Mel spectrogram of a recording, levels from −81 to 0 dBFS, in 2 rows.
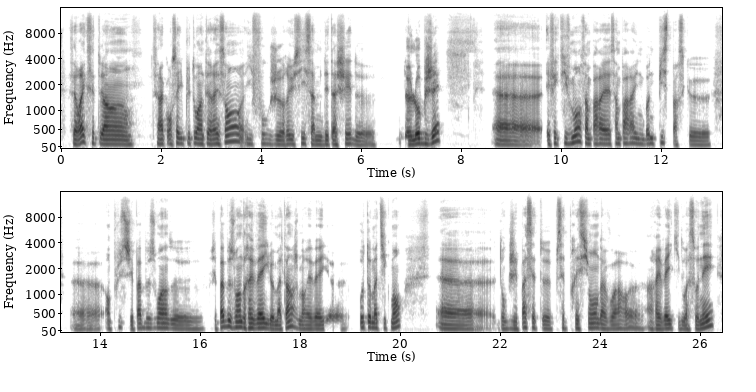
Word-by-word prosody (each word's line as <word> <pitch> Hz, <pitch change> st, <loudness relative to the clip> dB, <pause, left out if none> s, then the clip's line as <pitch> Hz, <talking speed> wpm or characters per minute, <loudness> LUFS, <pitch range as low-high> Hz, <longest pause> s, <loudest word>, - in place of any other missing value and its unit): C'est -, -, -1 dB
vrai 170 Hz, -, +7 dB
que -, -, -9 dB
c'est 130 Hz, -3 st, -6 dB
un 115 Hz, -2 st, +4 dB, 0.4 s
c'est -, -, -5 dB
un -, -, +4 dB
conseil 135 Hz, -2 st, -1 dB
plutôt 135 Hz, 0 st, -1 dB
intéressant, 130 Hz, -, +2 dB
il 120 Hz, -2 st, -9 dB
faut 125 Hz, -1 st, -9 dB
que 115 Hz, -, -10 dB
je 110 Hz, 0 st, -3 dB
réussisse 115 Hz, +4 st, -1 dB
à -, -, +2 dB
me 105 Hz, 0 st, -3 dB
détacher 110 Hz, +3 st, 0 dB
de 100 Hz, -4 st, -5 dB, 0.6 s
de -, -, +5 dB
l'objet. 130 Hz, -, +6 dB, 1.1 s
Heu, -, -, +1 dB
effectivement 145 Hz, -, 0 dB
ça 135 Hz, -3 st, +1 dB
me -, -, -5 dB
paraît 125 Hz, -1 st, +2 dB
ça 100 Hz, -, -5 dB
me 130 Hz, -, -5 dB
paraît 135 Hz, -, -1 dB
une 125 Hz, -2 st, -7 dB
bonne 130 Hz, +2 st, -2 dB
piste 150 Hz, +3 st, -2 dB
parce -, -, -5 dB
que, 100 Hz, -1 st, -5 dB, 0.5 s
heu, -, -, -8 dB
en 105 Hz, -, -5 dB
plus 135 Hz, +9 st, -5 dB
j'ai 100 Hz, -, +2 dB
pas 115 Hz, -, +1 dB
besoin 120 Hz, 0 st, 0 dB
de 100 Hz, -3 st, -4 dB, 0.2 s
j'ai -, -, -10 dB
pas 135 Hz, -, +4 dB
besoin 145 Hz, -2 st, +3 dB
de 130 Hz, -, +2 dB
réveil 120 Hz, 0 st, +5 dB
le 100 Hz, -2 st, +3 dB
matin. 135 Hz, +9 st, +2 dB
Je 120 Hz, -7 st, -7 dB
me 100 Hz, -, -1 dB
réveille, 95 Hz, 0 st, 0 dB
heu, 430 Hz, +1 st, -7 dB, 0.4 s
automatiquement, 130 Hz, -2 st, 0 dB, 0.7 s
heu, 100 Hz, -2 st, +1 dB, 0.5 s
donc 95 Hz, -1 st, -7 dB
j'ai 95 Hz, -2 st, -1 dB
pas 130 Hz, +1 st, -1 dB
cette, 120 Hz, -6 st, -2 dB
heu, 95 Hz, -2 st, -3 dB
cette 95 Hz, -, -3 dB
pression 120 Hz, +3 st, 0 dB
d'avoir, 100 Hz, -1 st, -1 dB
heu, -, -, -7 dB
un -, -, -6 dB
réveil 105 Hz, +3 st, +2 dB
qui 105 Hz, -2 st, -13 dB
doit 95 Hz, 0 st, -3 dB
sonner. 130 Hz, -, +2 dB
120 Hz, 155 wpm, -24 LUFS, 100-130 Hz, 1.1 s, vrai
